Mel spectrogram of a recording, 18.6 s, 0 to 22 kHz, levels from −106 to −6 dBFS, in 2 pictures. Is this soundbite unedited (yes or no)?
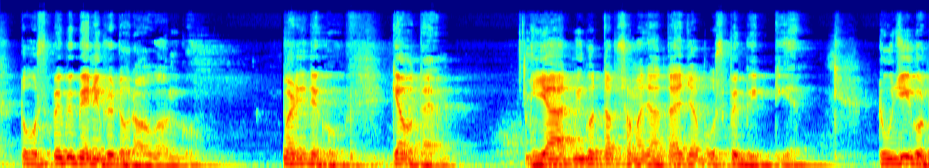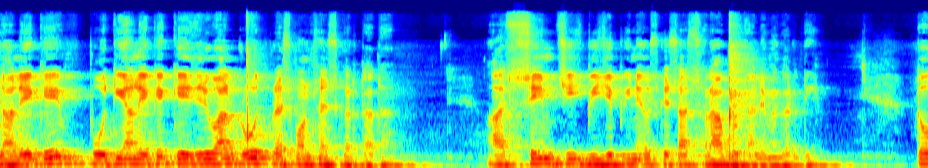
no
